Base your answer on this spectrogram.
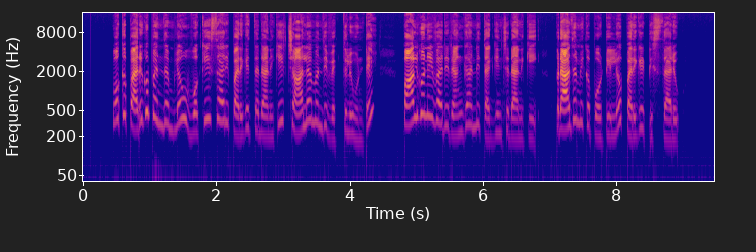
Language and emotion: Telugu, neutral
